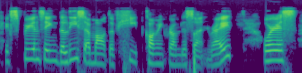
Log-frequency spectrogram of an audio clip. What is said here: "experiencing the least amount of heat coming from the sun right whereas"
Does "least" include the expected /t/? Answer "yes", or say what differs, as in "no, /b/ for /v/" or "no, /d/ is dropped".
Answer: yes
